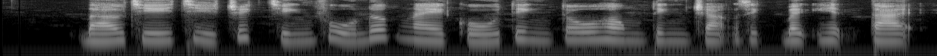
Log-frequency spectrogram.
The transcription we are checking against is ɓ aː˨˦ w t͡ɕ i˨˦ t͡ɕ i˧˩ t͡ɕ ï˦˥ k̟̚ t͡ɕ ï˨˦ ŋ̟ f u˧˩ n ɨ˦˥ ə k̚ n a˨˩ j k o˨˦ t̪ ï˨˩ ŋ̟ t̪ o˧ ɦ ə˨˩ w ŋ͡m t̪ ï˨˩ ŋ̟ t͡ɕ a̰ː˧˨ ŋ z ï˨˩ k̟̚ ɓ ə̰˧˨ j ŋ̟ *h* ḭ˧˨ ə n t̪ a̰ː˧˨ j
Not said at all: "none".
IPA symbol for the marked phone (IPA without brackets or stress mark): h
